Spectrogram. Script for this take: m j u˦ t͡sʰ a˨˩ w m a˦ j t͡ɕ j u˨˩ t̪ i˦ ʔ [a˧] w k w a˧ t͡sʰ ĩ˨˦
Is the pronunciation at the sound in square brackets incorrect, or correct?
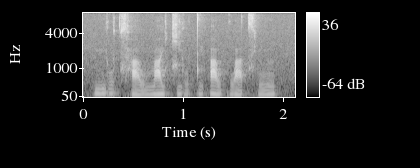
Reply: correct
